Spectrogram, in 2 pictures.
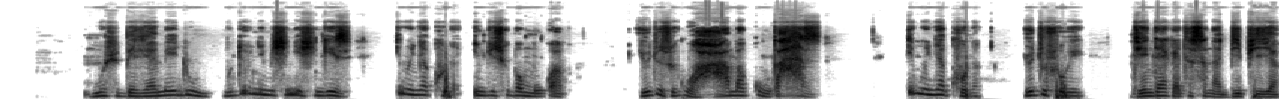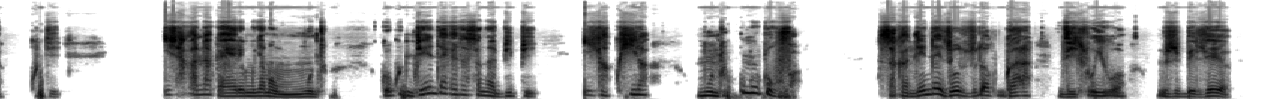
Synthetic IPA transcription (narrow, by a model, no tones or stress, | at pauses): muʐibʱeɮiameɗumuɗoɾonemiʃiŋeʃiŋɡezi | imwe̞ɲakʰona̰iŋɡiswep̬amumukwa̰pḁ | jotuzwek̬uɦambakuŋɡazi | imwe̞ɲakʰona | jot̬uɬowe | ndiendajakaitasanabʱipʰija | kuti | ʐakanakaeɾemuɲamamumuntʰu̥ | ŋɡo̞kutindiendajakaitasanabipiː | kakwiɾa | muntʰuːno̞to̞fa | sakandiendaid͡zod͡znoɗakuɡʱaɾad͡ziɬoiwa̰ | muʐibʱe̞ɮeːja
